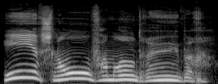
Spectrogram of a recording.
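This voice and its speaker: A woman voicing a pompous, self-important male crocodile who talks slowly and condescendingly. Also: medium pitch, sing-song, darkish tone. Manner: slow, drawn-out, condescending.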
